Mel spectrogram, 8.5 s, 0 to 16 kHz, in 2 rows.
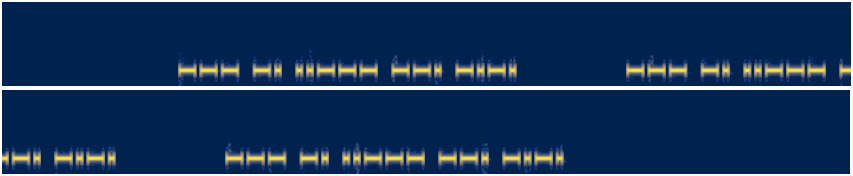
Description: Morse code, heard as a keyed tone, about 46 wpm, 700 Hz. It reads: ON2GC ON2GC ON2GC
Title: DXCC-100 Call Signs - 5 Characters - Repeated 3x - 45wpm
